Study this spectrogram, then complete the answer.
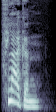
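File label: "flagon", British English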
